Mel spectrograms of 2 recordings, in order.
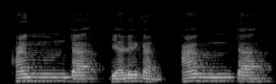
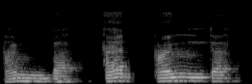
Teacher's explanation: mimnya jangan sampai mantul, dijaga. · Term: mim sukun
